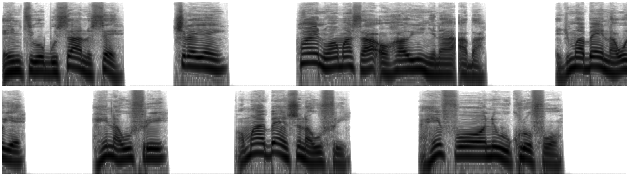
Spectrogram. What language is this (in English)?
Akan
